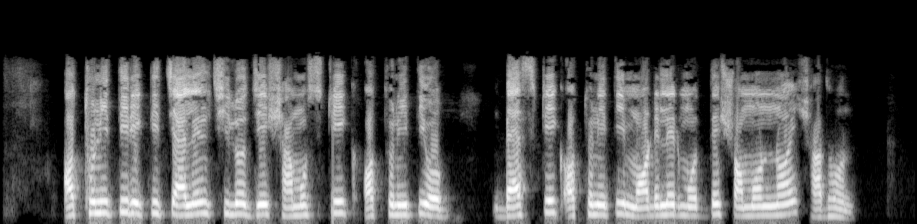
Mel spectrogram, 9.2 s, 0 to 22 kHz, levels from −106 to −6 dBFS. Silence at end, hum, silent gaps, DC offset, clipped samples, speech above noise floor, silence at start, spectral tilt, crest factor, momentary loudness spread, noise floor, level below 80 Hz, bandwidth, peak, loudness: 0.65 s; none; none; under 0.1%; under 0.1%; 67 dB; 0.65 s; -5 dB/octave; 14 dB; 7 LU; -80 dBFS; -54 dBFS; 8 kHz; 0 dBFS; -13 LUFS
